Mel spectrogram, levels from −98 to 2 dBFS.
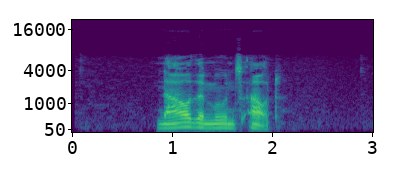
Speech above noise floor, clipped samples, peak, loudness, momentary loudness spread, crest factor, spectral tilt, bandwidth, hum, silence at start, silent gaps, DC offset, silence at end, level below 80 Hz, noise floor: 48 dB; under 0.1%; -8 dBFS; -24 LUFS; 12 LU; 20 dB; -6.5 dB/octave; 7.2 kHz; none; 0.85 s; none; under 0.1%; 0.95 s; -64 dBFS; -71 dBFS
